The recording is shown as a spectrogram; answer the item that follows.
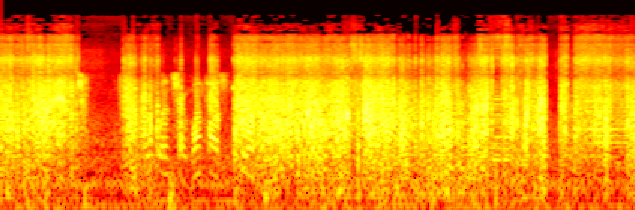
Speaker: so that scary noise that you're hearing is due to oxidation of the tuning contacts inside of the condenser assembly of a tuner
